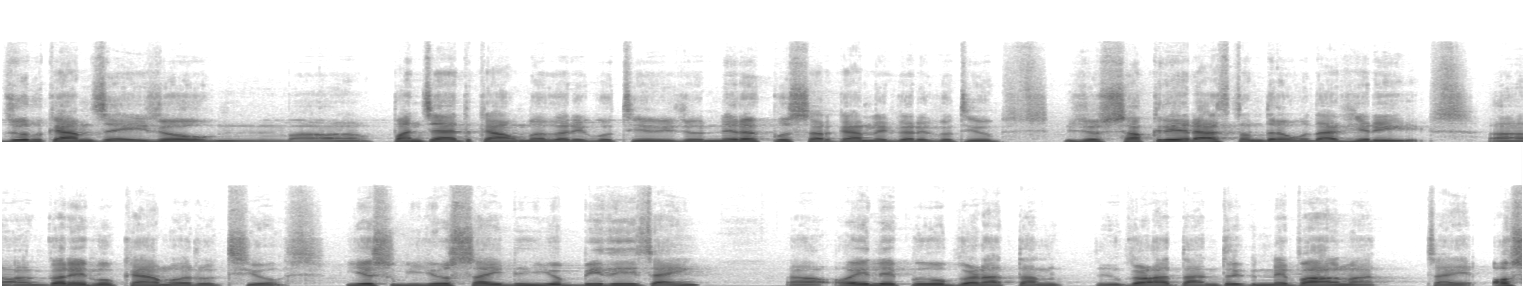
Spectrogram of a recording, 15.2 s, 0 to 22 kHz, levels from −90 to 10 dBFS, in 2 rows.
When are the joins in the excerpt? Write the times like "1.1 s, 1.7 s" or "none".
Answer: none

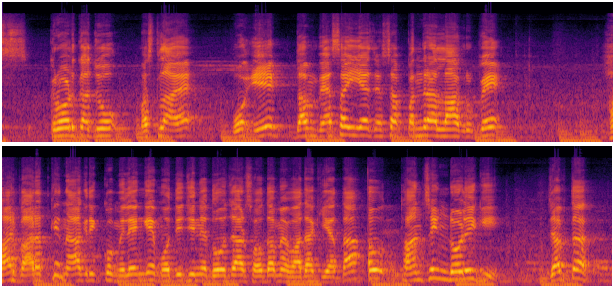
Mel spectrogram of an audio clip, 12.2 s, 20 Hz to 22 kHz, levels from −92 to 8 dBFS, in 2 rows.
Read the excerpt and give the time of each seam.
9.8 s

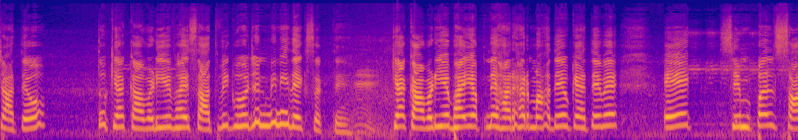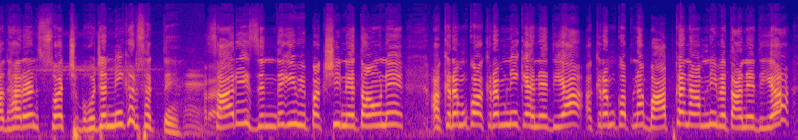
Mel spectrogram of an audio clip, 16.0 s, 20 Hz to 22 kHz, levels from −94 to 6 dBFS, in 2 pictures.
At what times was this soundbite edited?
9.9 s

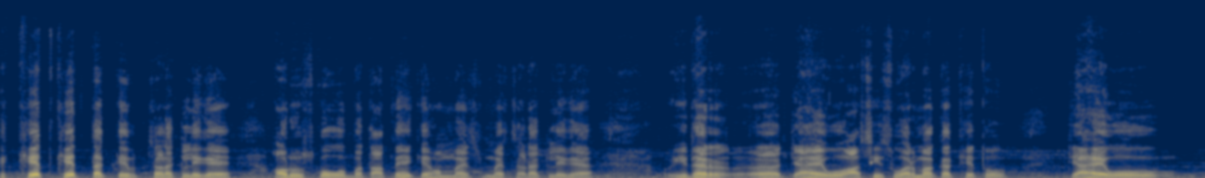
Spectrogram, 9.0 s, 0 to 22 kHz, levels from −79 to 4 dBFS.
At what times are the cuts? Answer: none

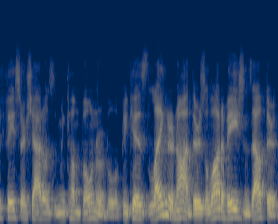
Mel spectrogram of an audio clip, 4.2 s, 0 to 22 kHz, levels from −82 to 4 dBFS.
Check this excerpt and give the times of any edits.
none

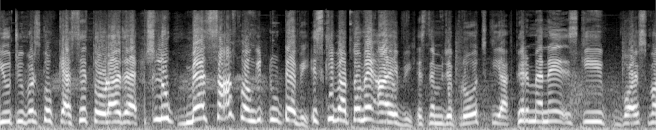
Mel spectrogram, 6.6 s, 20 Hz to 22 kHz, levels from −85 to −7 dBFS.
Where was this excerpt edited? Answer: 1.6 s, 3.1 s, 4.1 s, 5.1 s

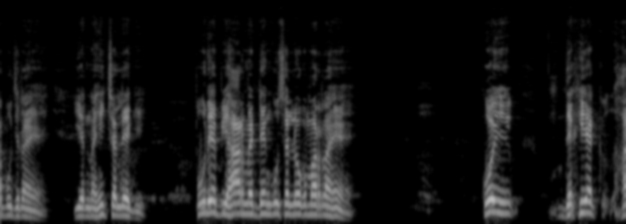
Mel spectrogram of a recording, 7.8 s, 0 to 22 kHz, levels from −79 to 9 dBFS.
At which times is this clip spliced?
none

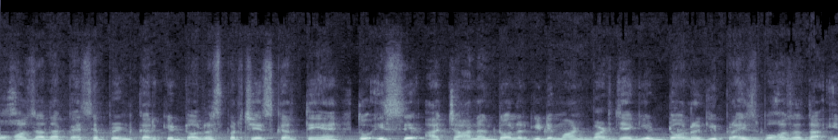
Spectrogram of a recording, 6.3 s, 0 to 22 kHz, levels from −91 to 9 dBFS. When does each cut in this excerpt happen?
none

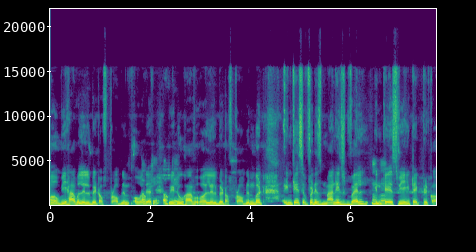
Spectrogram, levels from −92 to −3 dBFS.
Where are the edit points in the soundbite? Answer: none

